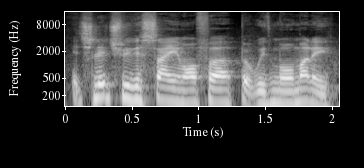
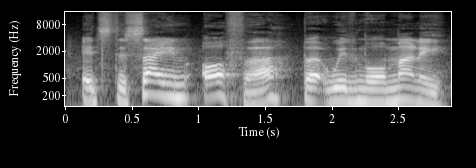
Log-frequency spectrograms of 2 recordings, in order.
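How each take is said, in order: First: Said in the usual way. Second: Slow, mocking repeat with "same" drawn out and rising, then "more money" falling; sarcastic stress on same. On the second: Shown as a demonstration. Mocking the seller's excuse, slow with "same" stretched and rising. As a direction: lean on "same" to show the claim doesn't add up. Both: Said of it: "Therefore, it's not the same offer".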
